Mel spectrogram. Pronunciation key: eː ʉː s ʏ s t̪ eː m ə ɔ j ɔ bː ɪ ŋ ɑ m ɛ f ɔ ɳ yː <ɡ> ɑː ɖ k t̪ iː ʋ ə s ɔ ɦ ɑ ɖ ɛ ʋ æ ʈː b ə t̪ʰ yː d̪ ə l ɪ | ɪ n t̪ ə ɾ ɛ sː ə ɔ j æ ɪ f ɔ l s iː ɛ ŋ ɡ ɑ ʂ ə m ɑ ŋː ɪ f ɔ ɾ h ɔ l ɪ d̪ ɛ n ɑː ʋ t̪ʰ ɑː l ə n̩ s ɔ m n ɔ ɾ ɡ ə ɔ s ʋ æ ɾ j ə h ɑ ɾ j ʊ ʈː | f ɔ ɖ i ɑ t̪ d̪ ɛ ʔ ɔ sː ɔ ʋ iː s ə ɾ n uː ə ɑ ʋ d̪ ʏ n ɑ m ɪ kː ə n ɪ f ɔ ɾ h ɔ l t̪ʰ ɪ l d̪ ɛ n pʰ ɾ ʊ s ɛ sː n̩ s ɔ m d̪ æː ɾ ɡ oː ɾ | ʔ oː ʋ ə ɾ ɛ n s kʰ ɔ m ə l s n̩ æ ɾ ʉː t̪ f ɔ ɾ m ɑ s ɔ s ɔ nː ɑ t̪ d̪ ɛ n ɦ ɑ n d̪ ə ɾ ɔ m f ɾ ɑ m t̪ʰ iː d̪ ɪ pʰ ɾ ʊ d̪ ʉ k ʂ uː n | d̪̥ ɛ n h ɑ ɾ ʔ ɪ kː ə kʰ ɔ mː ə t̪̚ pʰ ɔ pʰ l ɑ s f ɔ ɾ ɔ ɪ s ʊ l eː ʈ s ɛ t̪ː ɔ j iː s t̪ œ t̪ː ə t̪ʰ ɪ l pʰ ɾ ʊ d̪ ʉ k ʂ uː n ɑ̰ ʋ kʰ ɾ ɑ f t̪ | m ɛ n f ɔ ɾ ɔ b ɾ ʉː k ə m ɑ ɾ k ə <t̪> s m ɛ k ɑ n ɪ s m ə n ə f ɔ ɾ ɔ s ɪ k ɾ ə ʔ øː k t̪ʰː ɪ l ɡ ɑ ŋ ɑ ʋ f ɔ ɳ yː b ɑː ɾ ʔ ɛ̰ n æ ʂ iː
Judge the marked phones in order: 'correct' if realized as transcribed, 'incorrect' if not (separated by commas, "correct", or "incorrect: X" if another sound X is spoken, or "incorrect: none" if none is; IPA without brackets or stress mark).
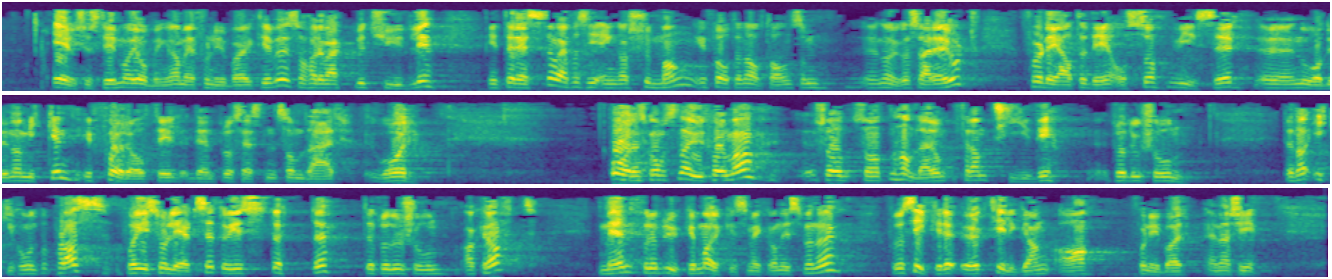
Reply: incorrect: b, incorrect: d̪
